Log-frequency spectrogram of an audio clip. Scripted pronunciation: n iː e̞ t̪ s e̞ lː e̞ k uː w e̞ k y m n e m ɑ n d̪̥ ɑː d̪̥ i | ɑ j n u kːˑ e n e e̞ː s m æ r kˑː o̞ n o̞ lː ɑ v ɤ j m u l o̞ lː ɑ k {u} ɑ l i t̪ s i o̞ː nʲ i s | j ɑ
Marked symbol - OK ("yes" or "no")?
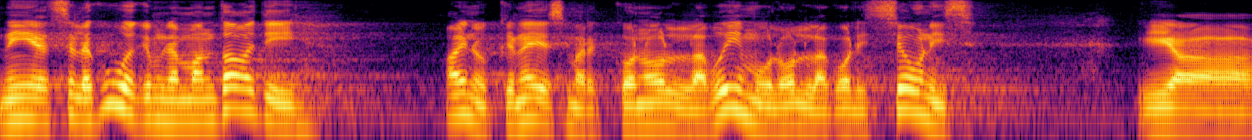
no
